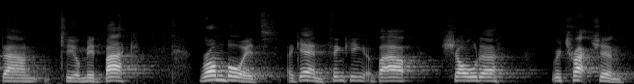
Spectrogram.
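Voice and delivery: normal talking voice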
